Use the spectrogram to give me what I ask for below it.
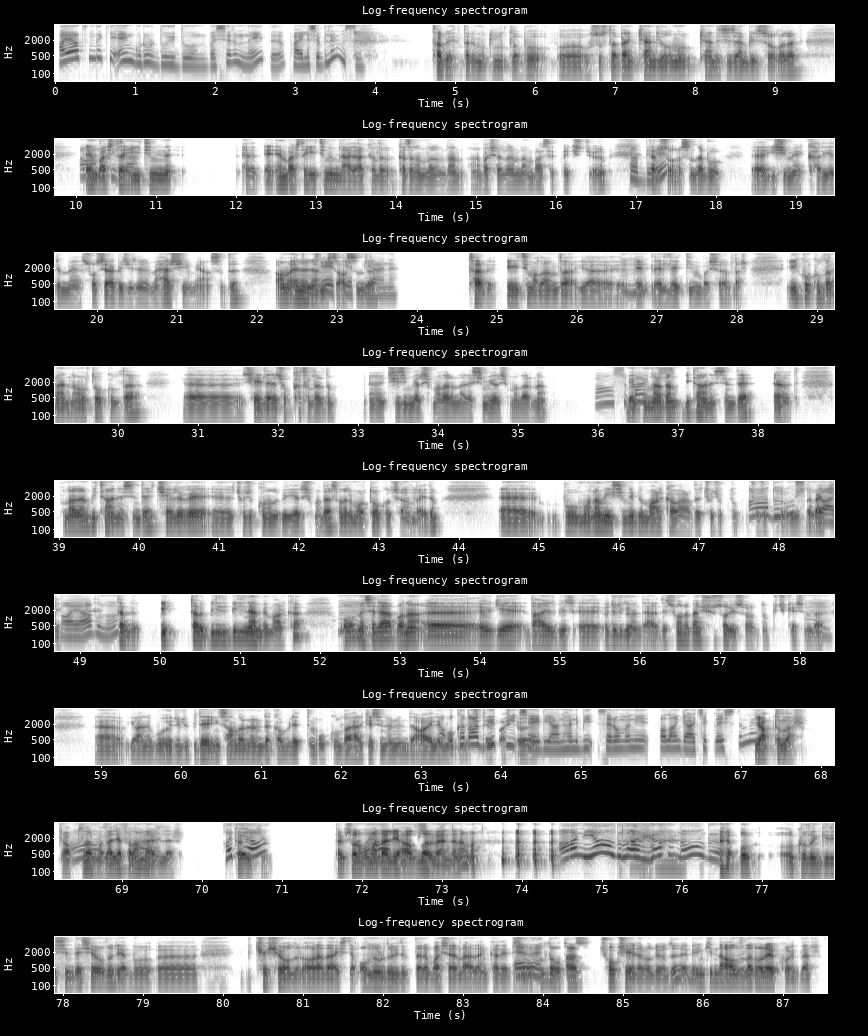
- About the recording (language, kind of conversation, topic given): Turkish, podcast, Hayatındaki en gurur duyduğun başarın neydi, anlatır mısın?
- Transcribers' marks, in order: surprised: "Hadi ya"; chuckle; anticipating: "A, niye aldılar ya? Ne oldu?"; chuckle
